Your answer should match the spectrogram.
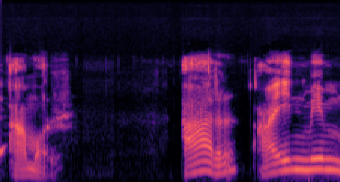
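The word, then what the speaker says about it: عمرو: আছে আর তা হলো আইন মিম র এর পরে যদি ওয়াও হরফ থাকে তাহলে তার উচ্চারণ হবে আমর আর আইন মিম র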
